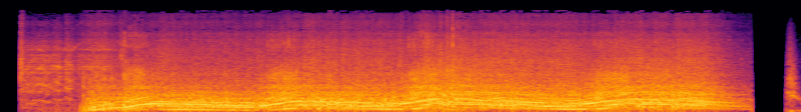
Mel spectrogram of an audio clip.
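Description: Car engine revving four times, each rev rising and falling in pitch over a low idle, then cutting off suddenly near the end.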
